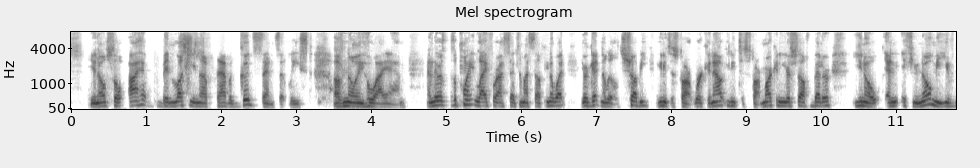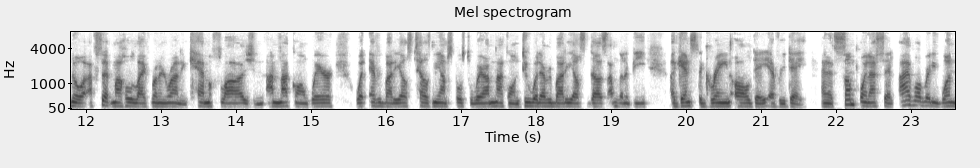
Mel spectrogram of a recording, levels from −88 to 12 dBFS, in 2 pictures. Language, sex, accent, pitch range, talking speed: English, male, American, 120-150 Hz, 290 wpm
